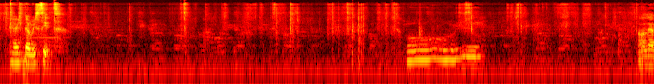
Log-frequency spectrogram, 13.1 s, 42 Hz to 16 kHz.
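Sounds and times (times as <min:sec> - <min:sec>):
paper rustling: 0:03.6 - 0:08.1.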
